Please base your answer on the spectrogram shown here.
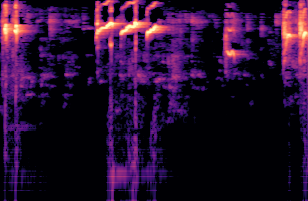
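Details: Common iora, a chattering lure song meant to provoke sunbirds: a few sharp high chips, then a run of three rising whistled slurs, a short lower note and a final burst of twitters.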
